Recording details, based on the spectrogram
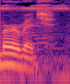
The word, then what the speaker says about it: Burbage: It's F-R-E-E-Q Comics. – Comics, okay. Yeah. – And on Facebook, it's Carolyn Burbage. – Carolyn Burbage. How do you spell your last name? – It's B-U-R-B-A-G-E.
